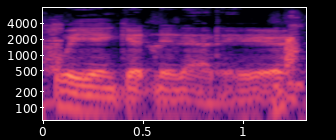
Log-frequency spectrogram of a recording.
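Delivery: deep dwarf voice. Storyteller voicing a character who looks at the ship, deep dwarf voice. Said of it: "the dwarf with the deep voice".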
